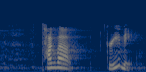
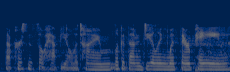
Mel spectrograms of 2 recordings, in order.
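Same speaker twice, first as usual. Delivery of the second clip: low, quiet resentful muttering; bitter grumbling; 5 semitones lower, 10 dB quieter than usual. Acted. Bitter griever envying someone happy, resentful grumbling. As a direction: mutter it sourly, low and soft. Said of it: "like a bitter person".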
